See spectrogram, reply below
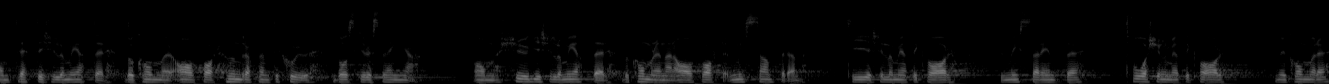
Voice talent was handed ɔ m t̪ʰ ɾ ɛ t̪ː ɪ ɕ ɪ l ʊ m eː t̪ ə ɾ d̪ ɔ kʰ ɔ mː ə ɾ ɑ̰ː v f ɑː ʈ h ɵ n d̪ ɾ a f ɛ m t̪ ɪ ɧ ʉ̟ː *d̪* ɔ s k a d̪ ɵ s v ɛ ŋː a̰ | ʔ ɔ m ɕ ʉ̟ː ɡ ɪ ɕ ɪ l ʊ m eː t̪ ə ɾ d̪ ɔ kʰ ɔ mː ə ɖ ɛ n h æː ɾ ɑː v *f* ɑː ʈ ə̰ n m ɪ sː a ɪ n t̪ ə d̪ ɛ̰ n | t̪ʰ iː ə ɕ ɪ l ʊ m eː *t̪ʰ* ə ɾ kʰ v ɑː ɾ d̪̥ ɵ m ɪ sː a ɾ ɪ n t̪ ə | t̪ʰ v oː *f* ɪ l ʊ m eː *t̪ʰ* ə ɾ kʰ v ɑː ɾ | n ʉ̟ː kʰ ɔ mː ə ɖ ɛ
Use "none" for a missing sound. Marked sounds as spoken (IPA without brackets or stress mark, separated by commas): d̪, f, t̪, ɕ, t̪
